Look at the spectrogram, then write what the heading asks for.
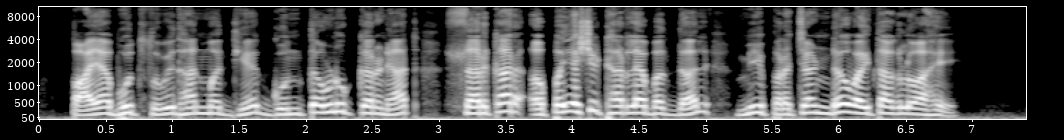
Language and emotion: Marathi, angry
